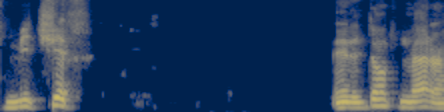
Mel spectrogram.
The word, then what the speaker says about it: Michif: they said metis okay but that was pronounced before people were reading as michif and it doesn't matter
